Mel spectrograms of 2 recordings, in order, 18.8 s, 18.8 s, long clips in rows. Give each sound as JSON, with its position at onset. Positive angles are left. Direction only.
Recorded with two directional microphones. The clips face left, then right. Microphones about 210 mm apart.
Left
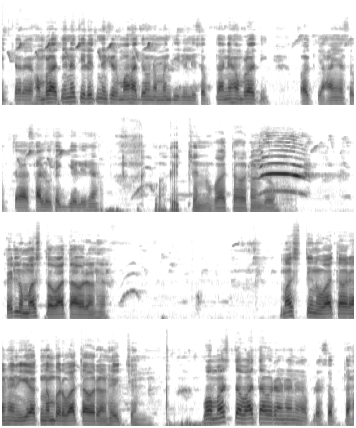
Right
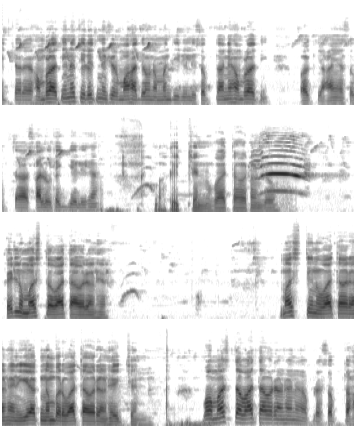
{"t": 0.1, "sound": "speech", "side_deg": 10}
{"t": 6.7, "sound": "speech", "side_deg": -40}
{"t": 7.2, "sound": "speech", "side_deg": -5}
{"t": 8.4, "sound": "a sound", "side_deg": 40}
{"t": 9.4, "sound": "speech", "side_deg": 0}
{"t": 12.7, "sound": "speech", "side_deg": 0}
{"t": 16.7, "sound": "speech", "side_deg": 10}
